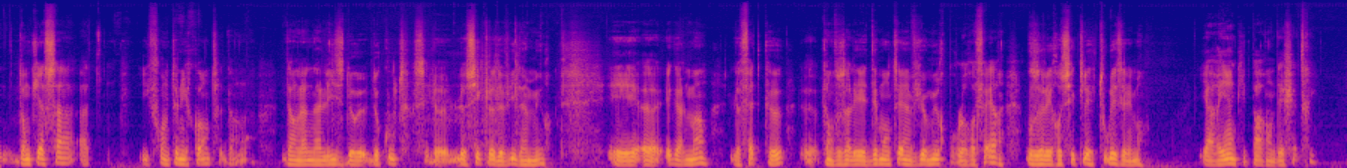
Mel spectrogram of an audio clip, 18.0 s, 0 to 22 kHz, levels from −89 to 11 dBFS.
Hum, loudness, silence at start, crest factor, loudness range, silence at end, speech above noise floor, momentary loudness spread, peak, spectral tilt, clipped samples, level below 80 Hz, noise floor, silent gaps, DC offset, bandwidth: none; -19 LUFS; 0 s; 16 dB; 3 LU; 0.4 s; 31 dB; 13 LU; -2 dBFS; -5.5 dB/octave; under 0.1%; -46 dBFS; -50 dBFS; none; under 0.1%; 18.5 kHz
